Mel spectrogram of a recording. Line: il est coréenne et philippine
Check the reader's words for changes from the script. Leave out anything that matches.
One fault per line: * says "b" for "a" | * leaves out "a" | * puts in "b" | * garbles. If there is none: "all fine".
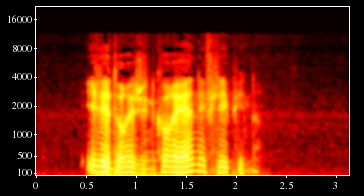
* puts in "d'origine"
